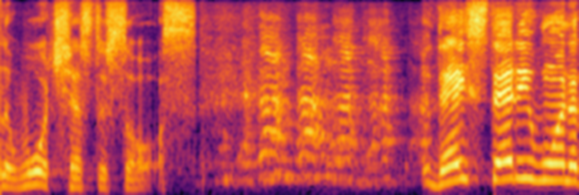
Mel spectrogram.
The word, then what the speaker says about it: Worcester: they got a sauce, and I call it Worcester sauce. They steady want to call it Worcester.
